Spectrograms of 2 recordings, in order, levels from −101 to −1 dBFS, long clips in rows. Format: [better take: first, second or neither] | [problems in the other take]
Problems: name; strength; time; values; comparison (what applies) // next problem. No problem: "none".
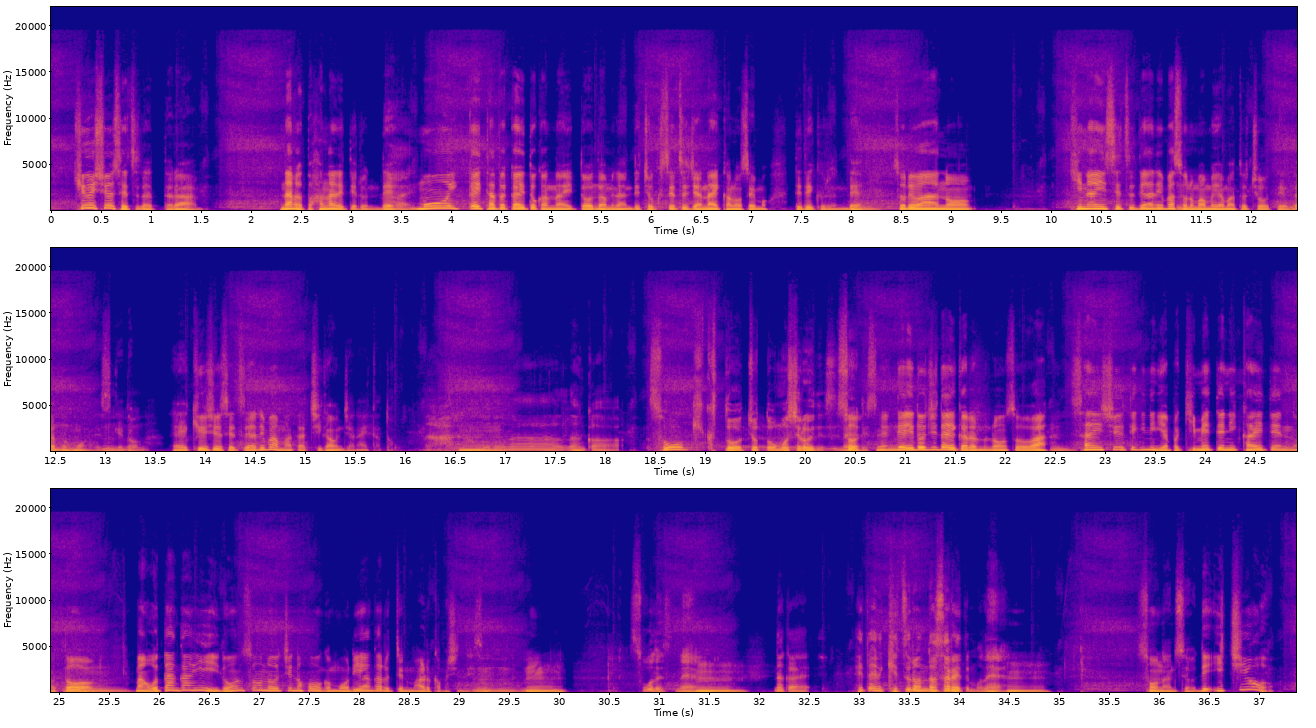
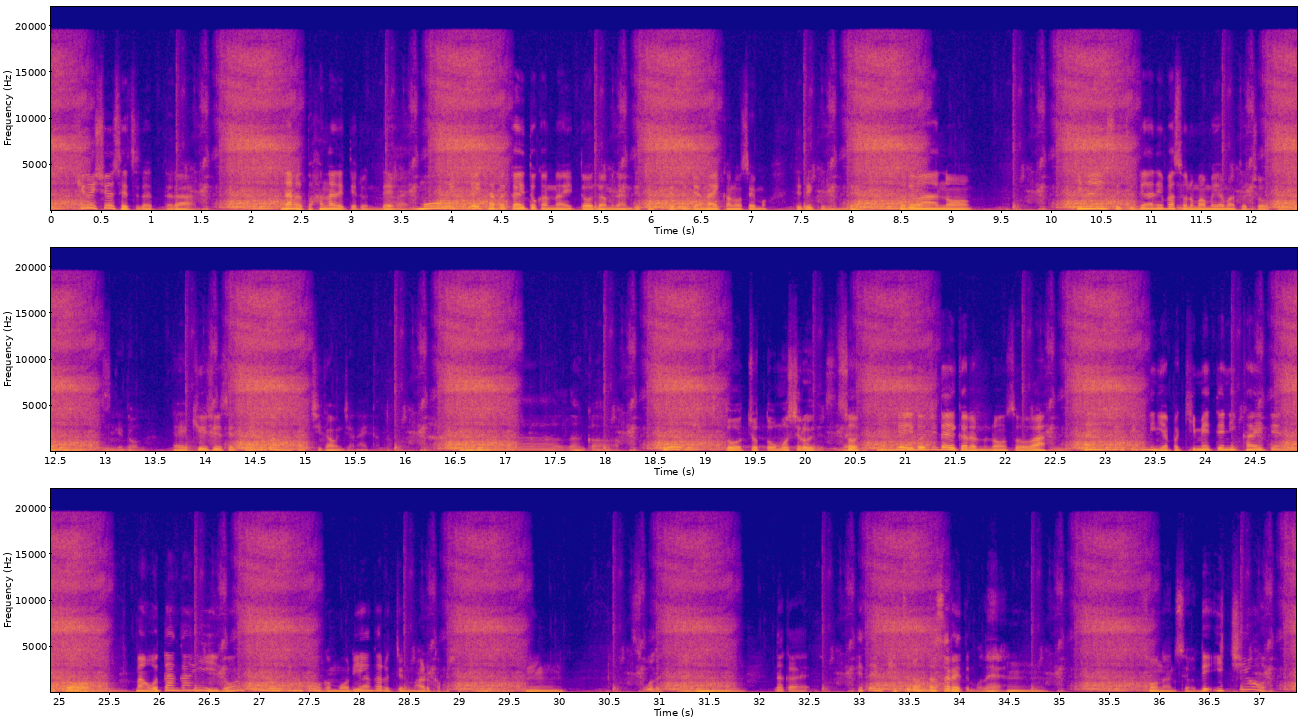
first | hiss; loud; throughout; 1 dB below the speech; faint in the first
